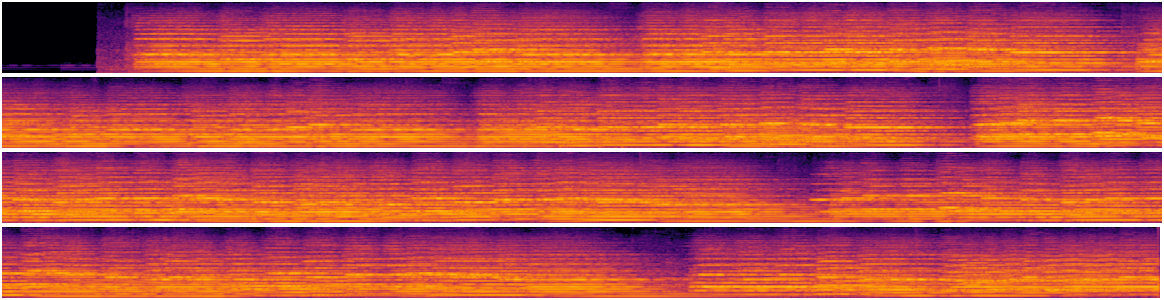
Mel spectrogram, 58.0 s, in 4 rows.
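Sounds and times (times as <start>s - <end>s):
ensemble playing a minuet: 1.5s - 57.9s.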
